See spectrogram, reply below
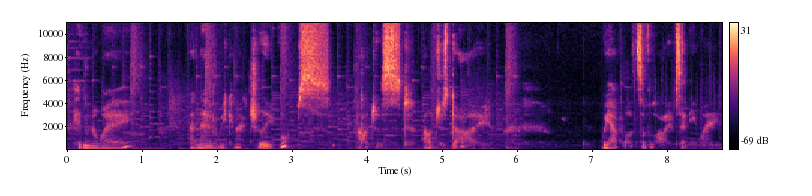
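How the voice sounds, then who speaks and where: Hushed, whispering woman doing ASMR gaming. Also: medium pitch. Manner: gentle, unhurried, hushed. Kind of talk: soft-spoken, whispered ASMR game commentary.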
